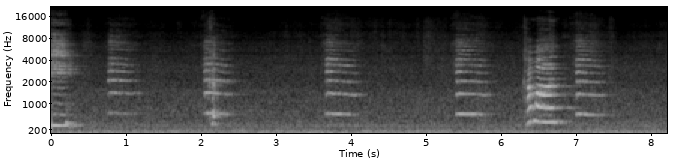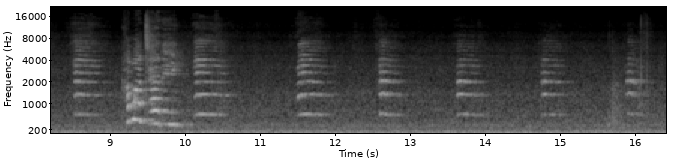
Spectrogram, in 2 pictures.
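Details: Oriental Shorthair cats, four animals, vocal on their first day brought into a new house on moving day; short harmonic honking calls repeated about every second, a few louder wavering cries, with a woman coaxing the cats and soft music.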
